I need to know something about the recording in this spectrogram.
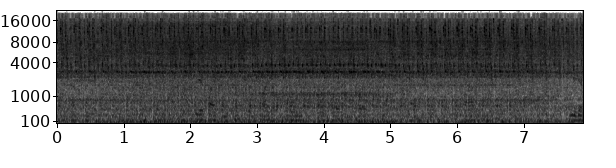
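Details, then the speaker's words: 2009 Ram 1500 5.7 Hemi, ticking since its rebuild, left valve cover off at idle: quick ticking about two per second, loudest at the number 1 intake rocker, exhaust quiet. No excess lash or guide play; suspects the lifter. "Sounds loudest on the front rocker arm. I'm going to try and hold down the rocker arms."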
